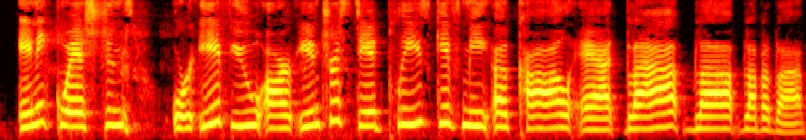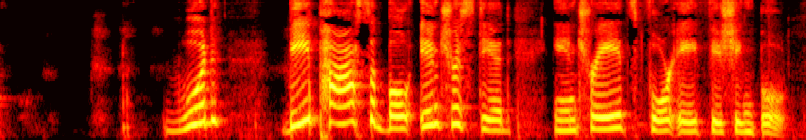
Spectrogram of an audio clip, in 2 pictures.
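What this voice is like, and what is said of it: Heavy, over-the-top accent. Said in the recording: “her accent is so over the top”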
